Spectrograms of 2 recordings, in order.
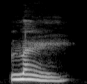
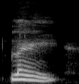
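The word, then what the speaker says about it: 累: Lei. Tired. Lei.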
